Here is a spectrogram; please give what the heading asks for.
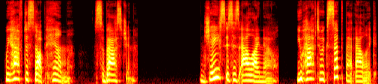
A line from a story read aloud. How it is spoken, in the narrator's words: Magnus said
